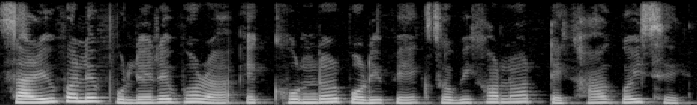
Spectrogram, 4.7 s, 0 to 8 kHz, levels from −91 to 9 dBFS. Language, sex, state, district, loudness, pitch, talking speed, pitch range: Assamese, female, Assam, Kamrup Metropolitan, -18 LUFS, 225 Hz, 115 wpm, 210-250 Hz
